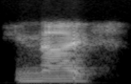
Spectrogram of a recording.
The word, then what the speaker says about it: knife: I think it should just be spelled with an N. N I F E and Ne E knife.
